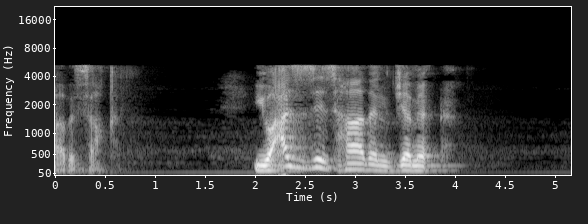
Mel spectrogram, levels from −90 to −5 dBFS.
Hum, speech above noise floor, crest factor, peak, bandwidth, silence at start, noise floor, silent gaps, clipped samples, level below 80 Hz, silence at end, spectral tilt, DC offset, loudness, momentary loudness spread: none; 46 dB; 18 dB; -2 dBFS; 5.4 kHz; 0 s; -64 dBFS; none; under 0.1%; -58 dBFS; 1.2 s; -10.5 dB/octave; under 0.1%; -18 LUFS; 20 LU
